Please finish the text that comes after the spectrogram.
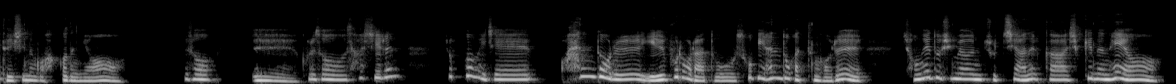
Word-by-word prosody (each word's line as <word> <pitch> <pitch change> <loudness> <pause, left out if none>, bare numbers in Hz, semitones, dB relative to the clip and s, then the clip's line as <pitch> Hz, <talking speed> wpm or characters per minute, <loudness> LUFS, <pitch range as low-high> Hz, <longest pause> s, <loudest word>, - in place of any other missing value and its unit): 되시는 185 +1 0
것 175 - -5
같거든요. 165 -3 -2 0.6
그래서 230 -2 0 0.4
네 165 -7 +1
그래서 225 -2 0
사실은 310 - -6 0.4
쪼끔 365 -2 -5
'이제 225 0 0 0.2
한도를 270 - +2
일부러라도 180 - +2
소비 295 - -5
한도 275 +1 -1
같은 205 -3 -1
거를 180 +1 +1 0.3
정해 250 +7 +1
두시면 255 -5 +2
좋지 210 +1 -5
않을까?' 215 0 +1
싶기는 235 +2 +2
해요. 215 - +3
225 Hz, 270 characters per minute, -22 LUFS, 185-255 Hz, 0.6 s, 해요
